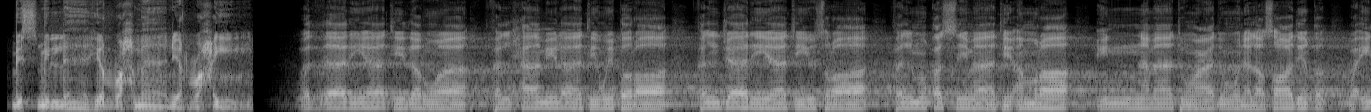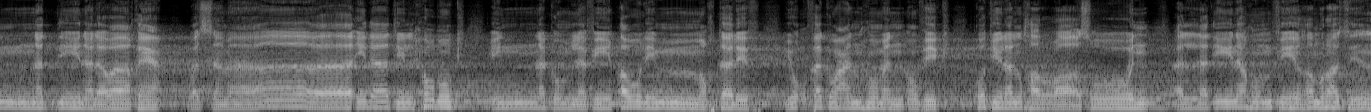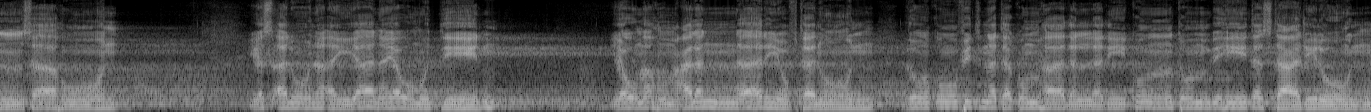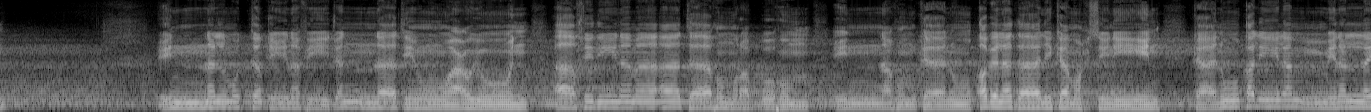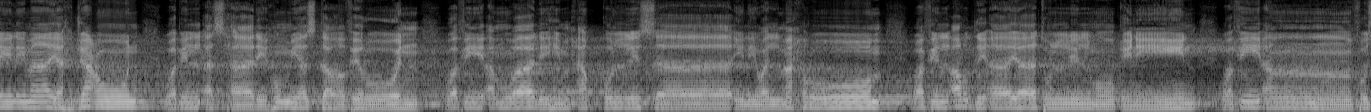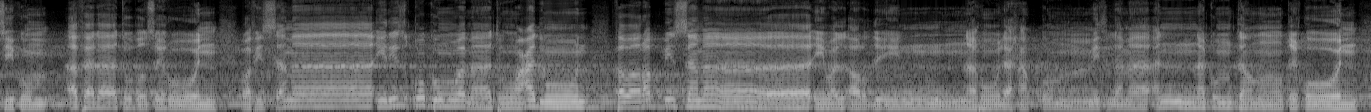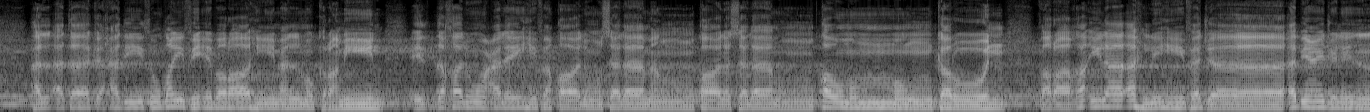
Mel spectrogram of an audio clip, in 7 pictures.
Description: المكان: المسجد الحرام الشيخ: سعود الشريم سعود الشريم معالي الشيخ أ.د. عبدالرحمن بن عبدالعزيز السديس الذاريات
